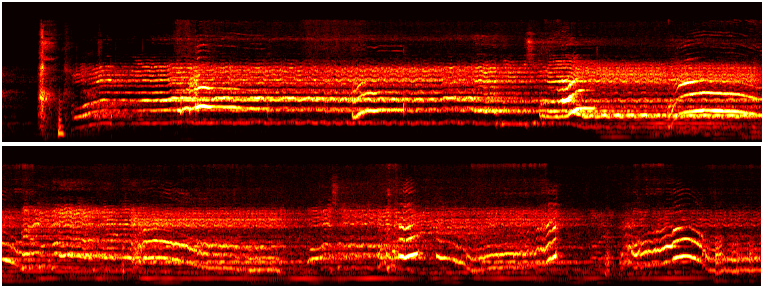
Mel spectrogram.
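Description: A cat meows in long, drawn-out yowls, its pitch sliding up and down through several wailing calls. The cries are loud, with a low steady hum underneath in the second half.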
